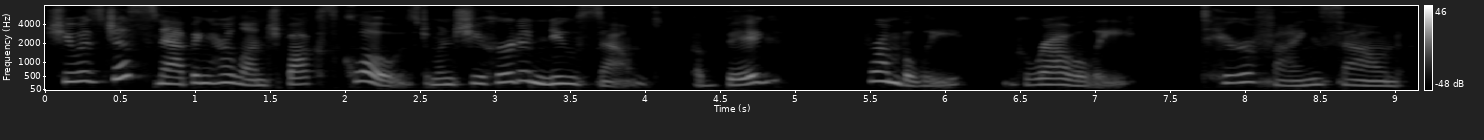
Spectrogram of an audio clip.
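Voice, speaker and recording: A woman narrating a children's story aloud in a dramatic, expressive read-aloud style. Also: a little high, slow pace. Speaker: storybook reader.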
